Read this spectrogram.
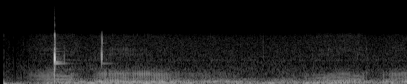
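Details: Chester, a puppy deep asleep in his bed, snoring softly: low harmonic breaths roughly every two seconds, with a sharp click near the start and a steady low rumble underneath.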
